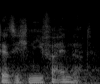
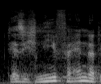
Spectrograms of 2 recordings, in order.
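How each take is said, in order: First: Soft. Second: Nie lifted and firm at full voice; stress on nie. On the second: Preacher repeating that God never changes, stressing nie. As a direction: lean on the word nie with conviction. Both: Shown as a demonstration.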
